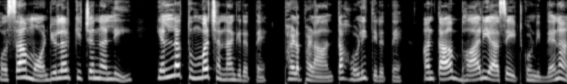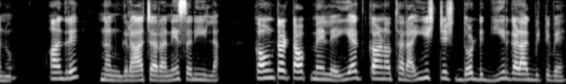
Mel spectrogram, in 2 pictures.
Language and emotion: Kannada, sad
